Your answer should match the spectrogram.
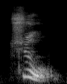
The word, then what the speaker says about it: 住: a bit difficult I don't know how to pronounce it Emily teach me how do you say this so this one is true true okay so this true what does it mean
